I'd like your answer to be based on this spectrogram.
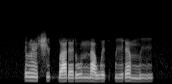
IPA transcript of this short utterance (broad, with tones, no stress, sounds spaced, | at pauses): l ɛ̃˦ ʃ i˧ ɡ͡b a˧ ɾ ɛ˧ ɾ u˧ n a˨ w e˨ k͡p i˨˦ ɾ ɛ˦˨ m i˧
